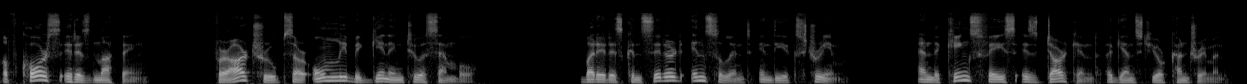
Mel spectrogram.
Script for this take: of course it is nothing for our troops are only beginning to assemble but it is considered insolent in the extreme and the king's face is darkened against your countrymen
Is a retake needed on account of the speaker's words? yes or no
no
